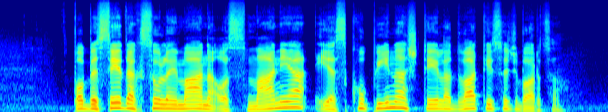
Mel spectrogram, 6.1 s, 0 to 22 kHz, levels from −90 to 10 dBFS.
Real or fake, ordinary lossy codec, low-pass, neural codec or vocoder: fake; none; none; codec, 44.1 kHz, 7.8 kbps, Pupu-Codec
